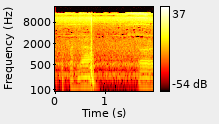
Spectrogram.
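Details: Asian honey bees (Apis cerana) in a beekeeping colony newly moved from a distant area, giving a steady low droning hum with a brief sharper click partway through.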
